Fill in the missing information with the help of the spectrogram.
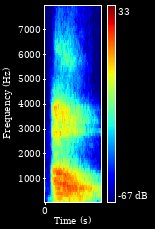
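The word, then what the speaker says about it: אל: Al, we know, is a word that means to or unto.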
